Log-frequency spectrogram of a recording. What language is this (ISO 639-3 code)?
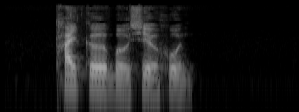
nan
